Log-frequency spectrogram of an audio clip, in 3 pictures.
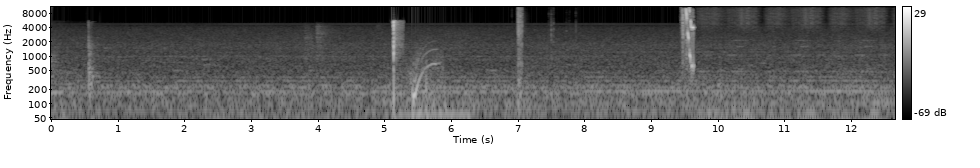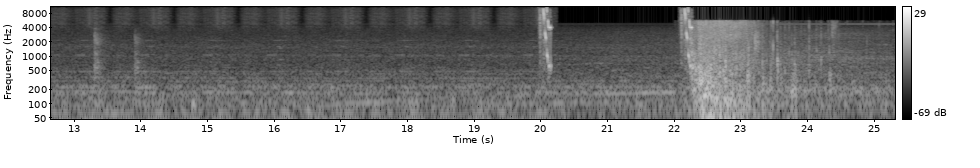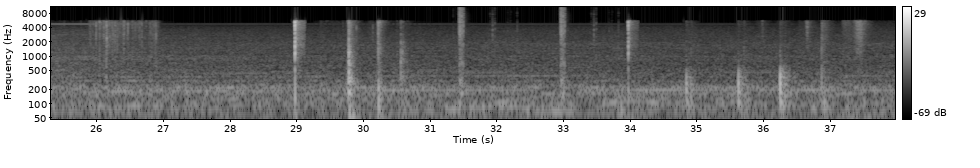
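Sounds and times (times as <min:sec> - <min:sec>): steady low hum: 0:00.0 - 0:37.9
low rumbling noise: 0:05.2 - 0:29.7
short falling tones: 0:05.3 - 0:06.3.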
